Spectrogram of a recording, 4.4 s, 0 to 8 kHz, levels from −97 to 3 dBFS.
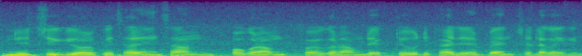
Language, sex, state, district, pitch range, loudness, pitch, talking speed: Hindi, male, Madhya Pradesh, Katni, 115-125 Hz, -16 LUFS, 115 Hz, 220 wpm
